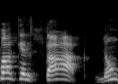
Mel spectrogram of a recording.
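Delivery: fed-up barking yell. Retelling yelling at nervous wrestlers backstage: retelling own yelling. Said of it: "because I'm yelling".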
